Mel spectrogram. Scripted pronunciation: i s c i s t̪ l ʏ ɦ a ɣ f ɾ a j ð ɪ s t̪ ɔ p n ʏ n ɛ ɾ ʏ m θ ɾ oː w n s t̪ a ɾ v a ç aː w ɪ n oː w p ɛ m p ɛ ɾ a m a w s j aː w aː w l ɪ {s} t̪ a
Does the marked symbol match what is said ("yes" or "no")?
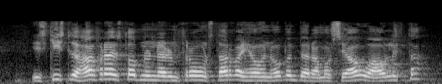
no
